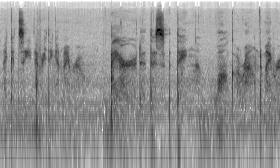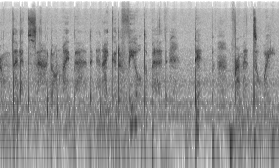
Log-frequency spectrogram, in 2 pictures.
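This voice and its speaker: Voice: measured pace, rough recording. A person whispering scary stories in an ASMR reading style, close to the microphone, sometimes repeating words. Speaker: ASMR reader of listener stories. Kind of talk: whispered ASMR storytelling, reading creepy anecdotes.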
